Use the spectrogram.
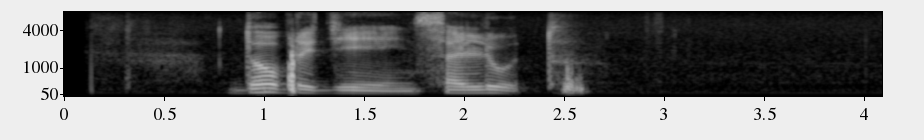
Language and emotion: Russian, positive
